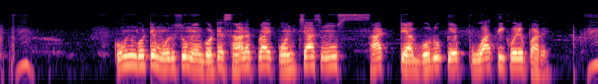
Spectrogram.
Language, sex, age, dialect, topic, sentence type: Bengali, male, 18-24, Western, agriculture, statement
